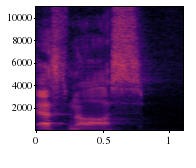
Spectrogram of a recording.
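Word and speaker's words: ethnos (ἔθνος): All right, and this is pronounced, I have it in parentheses there, it's pronounced ethnos.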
